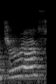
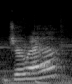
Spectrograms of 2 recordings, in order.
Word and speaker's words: giraffe: Is it g, giraffe or j, giraffe? It's j, giraffe.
